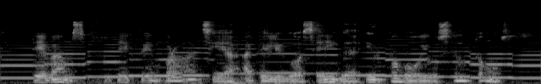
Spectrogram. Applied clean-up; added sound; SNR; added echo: neural mask model RNNoise.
